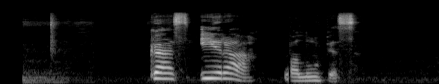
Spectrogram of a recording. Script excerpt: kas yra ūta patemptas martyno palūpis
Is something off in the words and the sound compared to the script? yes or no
yes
